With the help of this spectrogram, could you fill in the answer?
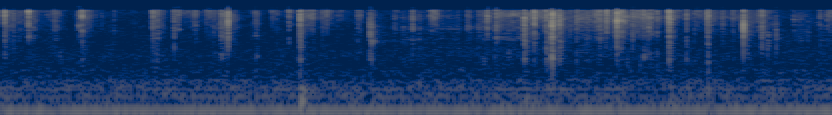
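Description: A metal blade scrapes and carves flakes off a solid gold-coated bar of soap with a green core and bead and glitter decoration, held in hand. Quiet, crisp, bright crackling scrapes come in short, dry bursts over a steady low hum.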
